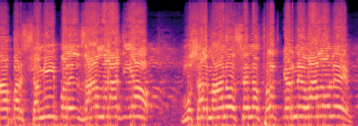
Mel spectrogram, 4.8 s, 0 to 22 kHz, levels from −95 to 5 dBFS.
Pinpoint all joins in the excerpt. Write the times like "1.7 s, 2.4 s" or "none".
1.4 s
